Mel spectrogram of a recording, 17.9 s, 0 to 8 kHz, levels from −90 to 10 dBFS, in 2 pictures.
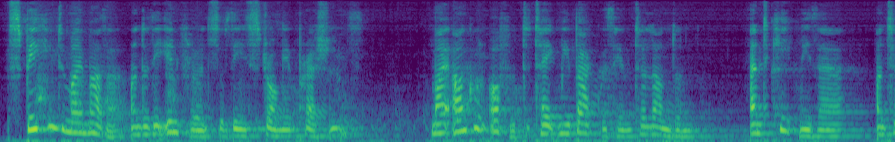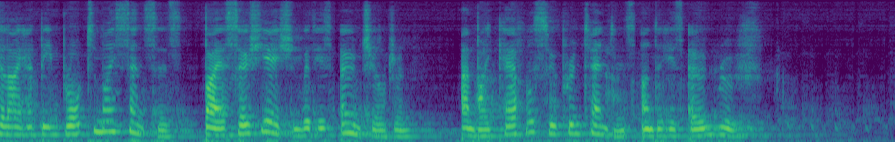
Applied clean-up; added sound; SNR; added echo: neural separator model SepFormer DNS4.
